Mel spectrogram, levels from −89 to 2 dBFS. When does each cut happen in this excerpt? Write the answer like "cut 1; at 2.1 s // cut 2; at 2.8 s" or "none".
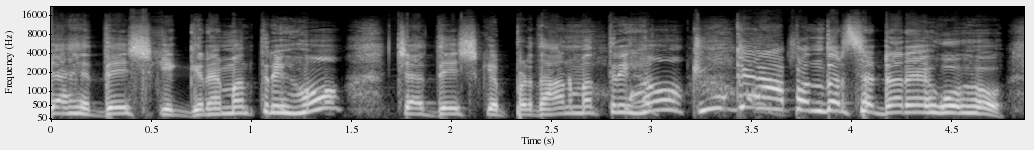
cut 1; at 3.2 s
